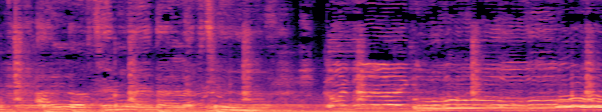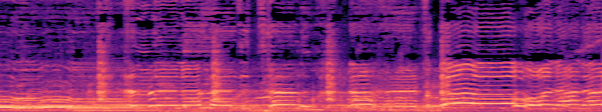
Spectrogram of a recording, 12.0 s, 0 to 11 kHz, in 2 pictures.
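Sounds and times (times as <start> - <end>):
backing music: 0.0 - 12.0
women singing pop through microphones: 0.0 - 12.0.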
